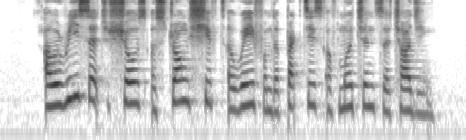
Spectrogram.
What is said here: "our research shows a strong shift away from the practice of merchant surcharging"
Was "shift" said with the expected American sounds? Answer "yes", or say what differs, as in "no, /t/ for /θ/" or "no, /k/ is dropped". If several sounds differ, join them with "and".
yes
